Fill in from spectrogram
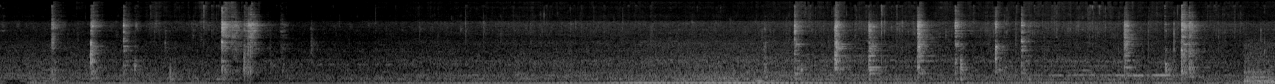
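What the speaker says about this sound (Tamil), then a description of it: "இந்த வெங்காயம் கொஞ்சம் பொன் நேரம் வர வரைக்கும் நல்லா வதக்கிக்கோங்க அது கூட கொஞ்சமாக கருவேப்பிலை" Onions and curry leaves sautéing in a pan for okra stir-fry, a steady soft sizzle broken by sharp clicks of a spoon scraping the pan in irregular bursts, no talk.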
